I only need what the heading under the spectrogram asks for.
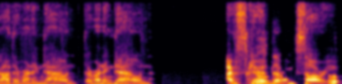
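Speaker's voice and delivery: hushed voice. A character relays what they see to the people on the ground, relaying quietly. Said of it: "relay that sort of quietly".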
